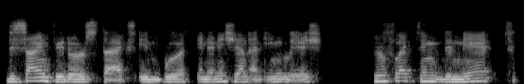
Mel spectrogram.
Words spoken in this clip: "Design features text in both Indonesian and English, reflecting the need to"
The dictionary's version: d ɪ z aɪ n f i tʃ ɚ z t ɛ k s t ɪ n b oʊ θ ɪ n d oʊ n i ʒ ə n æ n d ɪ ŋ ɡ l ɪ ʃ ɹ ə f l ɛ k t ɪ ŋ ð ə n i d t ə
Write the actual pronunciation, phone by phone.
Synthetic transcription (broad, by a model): d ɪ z aɪ n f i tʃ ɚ s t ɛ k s ɪ n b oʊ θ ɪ n d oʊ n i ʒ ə n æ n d ɪ ŋ ɡ l ɪ ʃ ɹ ə f l ɛ k t ɪ ŋ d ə n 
